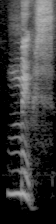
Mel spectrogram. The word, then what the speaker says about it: mousse: in our desserts we don't want a mouse in our desserts moose mousse a chocolate mousse with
